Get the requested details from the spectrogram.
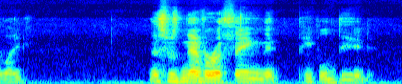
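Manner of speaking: tired voice breaking, cracking and giving out. Speaker getting tired mid-talk, voice giving out, voice cracking. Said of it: "Voice crack".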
